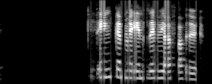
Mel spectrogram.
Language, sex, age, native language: Icelandic, female, 12, Icelandic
